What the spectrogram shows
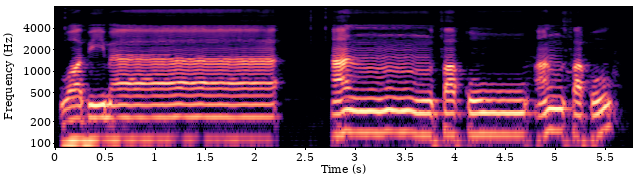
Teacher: নুন সাকিন এখানে আমরা ইখফা করব, লাইট গুন্না , ফা ওপেন থাকবে, কাফটাকে আমরা একটু এক আলিফ টানবো এখানে,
